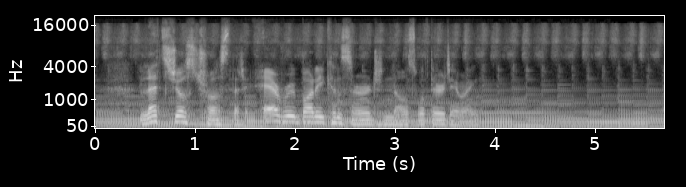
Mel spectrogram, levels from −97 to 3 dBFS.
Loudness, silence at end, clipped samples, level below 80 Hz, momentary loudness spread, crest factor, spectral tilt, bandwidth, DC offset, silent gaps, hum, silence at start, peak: -24 LUFS; 0 s; under 0.1%; -38 dBFS; 13 LU; 16 dB; -4.5 dB/octave; over 20 kHz; under 0.1%; none; none; 0 s; -8 dBFS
